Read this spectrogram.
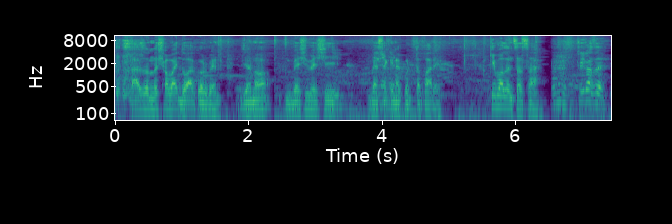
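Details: Adult male speaker; no disorder.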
